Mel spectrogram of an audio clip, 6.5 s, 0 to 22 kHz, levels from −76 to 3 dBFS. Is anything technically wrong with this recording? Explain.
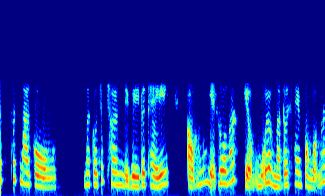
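Yes. Between about 0.90 and 1.02 s the speech briefly dips and warbles, a sign of lost AMR speech frames. A radio error made a frame fail its checksum, and the decoder covered the gap by reusing the previous frame's pitch and vocal tract settings at reduced gain. The disturbance fits a single lost 20 ms frame and recovers with a moment of weakness. Unlike a hard dropout, there is no silent hole or click, just a smeared, synthetic stand-in within the narrowband mobile sound.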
